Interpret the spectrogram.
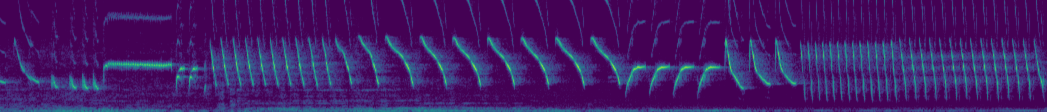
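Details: Canary singing, recorded on a mobile phone: fast rolling trills and rapid series of downslurred whistles, shifting into a long buzzy high trill and then a quick, even rattle of notes, with faint low background hum.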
